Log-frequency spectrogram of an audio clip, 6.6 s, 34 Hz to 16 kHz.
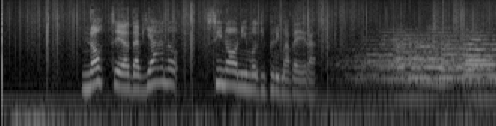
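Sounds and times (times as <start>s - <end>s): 
speech: 1.1s - 4.4s
church bells ringing for a wedding procession: 4.5s - 6.6s.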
